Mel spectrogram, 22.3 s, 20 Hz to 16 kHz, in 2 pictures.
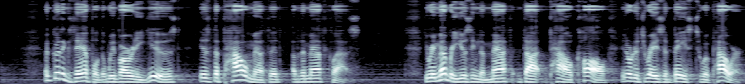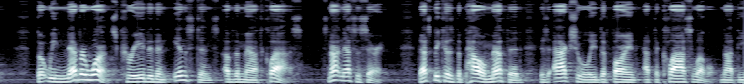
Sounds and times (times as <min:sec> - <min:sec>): Speech: 0:00.7 - 0:05.4, 0:06.4 - 0:22.3.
